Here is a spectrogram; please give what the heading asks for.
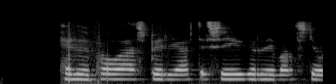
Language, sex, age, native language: Icelandic, male, 11, Icelandic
